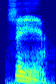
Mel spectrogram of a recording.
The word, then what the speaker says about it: same: What we're doing is adding a silent E to the word Sam. Same.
